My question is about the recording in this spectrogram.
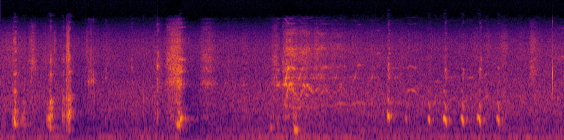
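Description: A person laughing softly in short breathy chuckles, with a run of about five quick 'heh' pulses about four seconds in.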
